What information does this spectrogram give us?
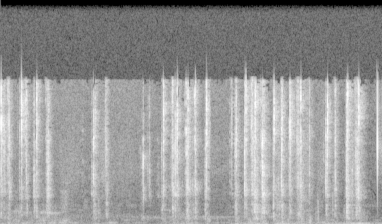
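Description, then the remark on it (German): Rapid typing on a computer keyboard, a dense, uneven patter of crisp key clicks continuing steadily for a few seconds with no voices. “Kannst du mal aufhören zu tippen?”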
